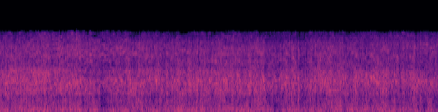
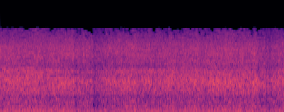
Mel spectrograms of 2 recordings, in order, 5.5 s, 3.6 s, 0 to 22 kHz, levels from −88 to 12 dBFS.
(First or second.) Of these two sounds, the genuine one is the second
